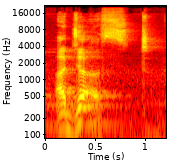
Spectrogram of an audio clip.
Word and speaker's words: adjust: उसके बाद ये जो जी है ये साइलेंट होगा और इसको हम पढ़ेंगे एडजस्ट एडजस्ट।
